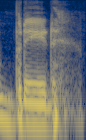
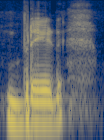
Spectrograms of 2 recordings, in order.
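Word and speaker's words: bread: है देखिए इ ए इ ए का उच्चारण ए हो जाता है और इ भी हो जाता है। ठीक है? ए और इ दोनों होता है। जैसे कि ब्रेड ब्रेड ब्रेड में हमारा ए का उच्चारण हो रहा है।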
